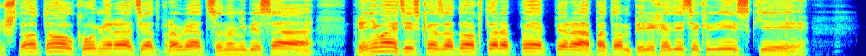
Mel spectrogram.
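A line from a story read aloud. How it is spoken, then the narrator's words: Shouted while singing. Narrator (Russian): Он поет и еще успевает крикнуть публике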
